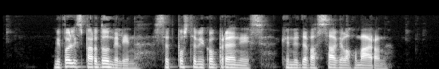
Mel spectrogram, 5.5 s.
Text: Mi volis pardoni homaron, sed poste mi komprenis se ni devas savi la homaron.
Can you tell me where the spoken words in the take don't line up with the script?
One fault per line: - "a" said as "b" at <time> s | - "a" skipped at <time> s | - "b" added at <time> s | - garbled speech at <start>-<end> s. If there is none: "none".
- "homaron" said as "lin" at 1.6 s
- "se" said as "ke" at 3.5 s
